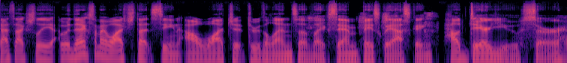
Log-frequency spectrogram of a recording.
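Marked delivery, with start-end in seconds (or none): 4.4-5.7 drawn-out, very slow, cheesy sitcom delivery. Imitating a character's indignant question: Full House tone. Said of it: "In a very, like, Full House tone".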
